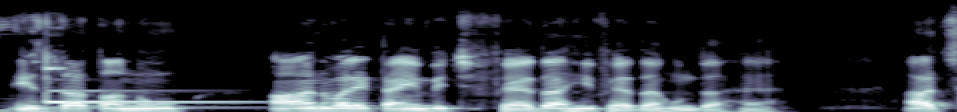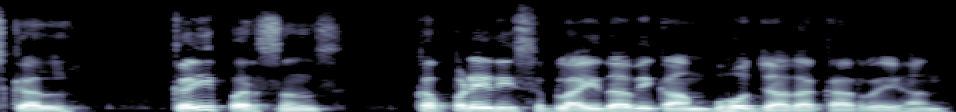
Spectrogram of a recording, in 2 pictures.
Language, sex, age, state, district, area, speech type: Punjabi, male, 30-45, Punjab, Jalandhar, urban, spontaneous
